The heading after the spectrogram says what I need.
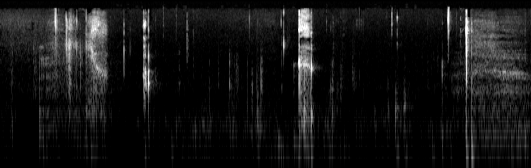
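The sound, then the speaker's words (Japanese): Gentle biting of an ear, captured as close-up wet mouth sounds: a few soft, sharp clicks and crunchy nibbles rise out of a quiet, breathy background, with no talk. “ほら、耳こうして、優しく噛んであげようか。”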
